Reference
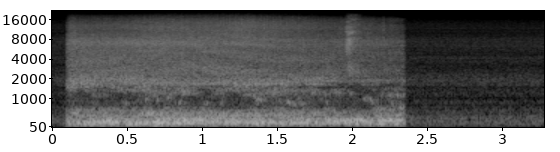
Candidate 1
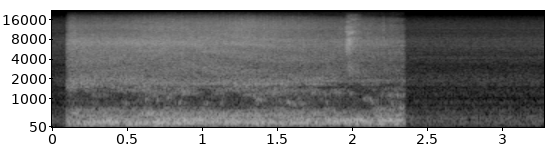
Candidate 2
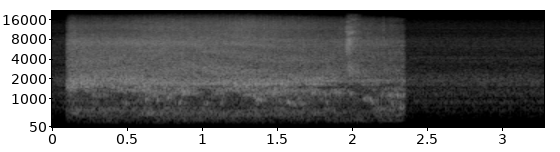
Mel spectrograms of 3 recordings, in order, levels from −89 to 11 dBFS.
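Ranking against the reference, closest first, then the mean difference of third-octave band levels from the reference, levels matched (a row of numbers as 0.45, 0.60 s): 1, 2; 4.5, 14.5 dB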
